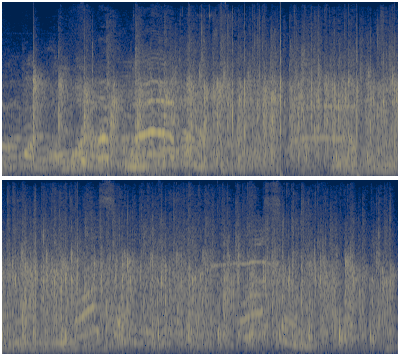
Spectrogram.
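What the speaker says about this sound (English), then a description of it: "And you can clap each time." Guests clap at a volunteer recognition dinner, a steady wash of applause from a seated crowd while people call out and talk over it.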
